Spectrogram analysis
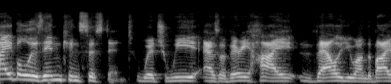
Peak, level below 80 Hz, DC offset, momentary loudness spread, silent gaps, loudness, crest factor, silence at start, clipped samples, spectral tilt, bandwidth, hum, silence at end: -2 dBFS; -62 dBFS; under 0.1%; 9 LU; none; -18 LUFS; 16 dB; 0 s; under 0.1%; -3.5 dB/octave; 12.5 kHz; none; 0 s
